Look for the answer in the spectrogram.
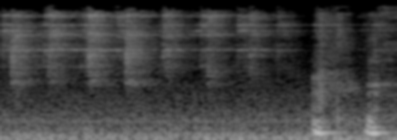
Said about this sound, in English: That's my dog, Cooper.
